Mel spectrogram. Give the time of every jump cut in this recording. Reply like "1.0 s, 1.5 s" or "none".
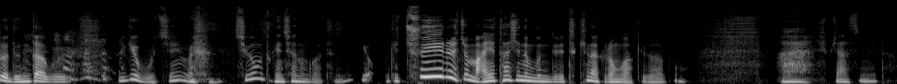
2.3 s, 3.6 s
